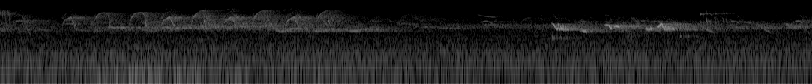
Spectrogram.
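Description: Faint bird song: a run of quick, high, arching chirps, with a louder burst of trills about two-thirds of the way through.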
